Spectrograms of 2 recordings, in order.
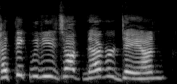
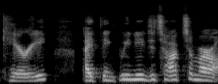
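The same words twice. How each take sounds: First: High, fast mocking comeback; going off. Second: Understated, even retold voice; calm reply. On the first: Tipsy woman rejecting Dan's suggestion, indignant. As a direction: throw his words back, pitch jumping up. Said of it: "I went off on him". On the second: Dan putting off tipsy caller till tomorrow, calm. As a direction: placate her evenly, without rising to it.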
